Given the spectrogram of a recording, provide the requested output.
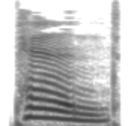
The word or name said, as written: penned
